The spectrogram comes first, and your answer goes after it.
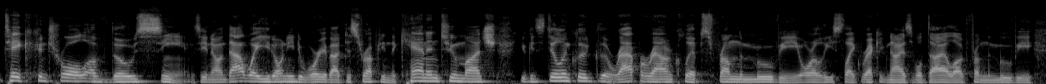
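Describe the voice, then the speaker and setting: A man's voice: mid-range voice, fairly quick, hardly any pauses. A man in the middle of the male range, co-hosting a podcast. He lays things out at length in an explanatory way and steers the discussion. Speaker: podcast co-host.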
